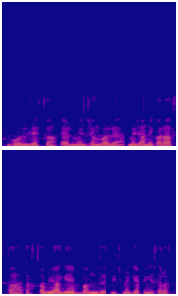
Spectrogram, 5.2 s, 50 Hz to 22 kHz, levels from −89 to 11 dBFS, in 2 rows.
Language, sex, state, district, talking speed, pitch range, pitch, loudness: Hindi, male, Bihar, Purnia, 255 wpm, 110-120 Hz, 110 Hz, -40 LUFS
